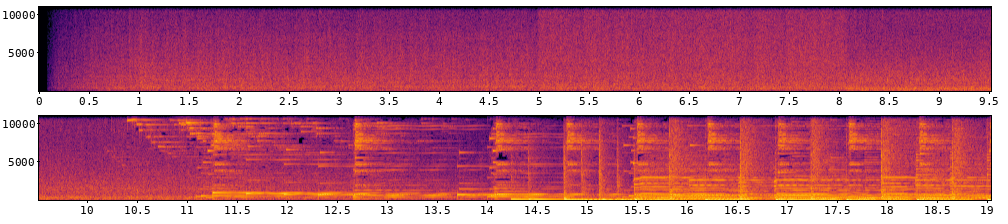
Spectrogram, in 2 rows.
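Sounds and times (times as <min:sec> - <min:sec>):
stream pouring over small fall: 0:00.1 - 0:19.0.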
